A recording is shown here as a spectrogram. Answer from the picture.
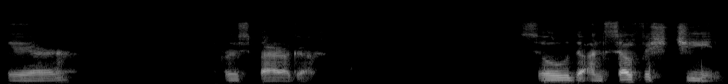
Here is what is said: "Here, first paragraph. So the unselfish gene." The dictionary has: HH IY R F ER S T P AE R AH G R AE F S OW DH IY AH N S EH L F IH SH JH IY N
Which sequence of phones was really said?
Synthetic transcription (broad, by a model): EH R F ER S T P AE R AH G R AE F S OW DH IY AH N S EH L F IH SH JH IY N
